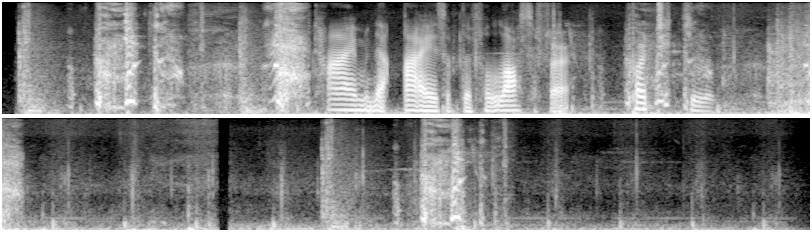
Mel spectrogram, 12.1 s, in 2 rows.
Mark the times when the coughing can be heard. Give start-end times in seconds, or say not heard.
0.5-2.3, 4.5-6.2, 9.0-9.7.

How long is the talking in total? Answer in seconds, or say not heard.
3 s.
